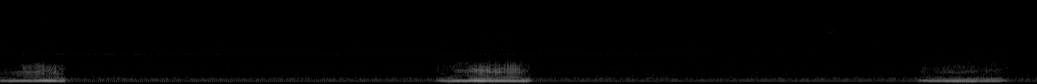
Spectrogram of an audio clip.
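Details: Loud snores from a sleeping male Shih Tzu nearly three years old, who reportedly cannot be woken: short buzzy inhalation snores recurring roughly every four to five seconds, separated by near-silent gaps.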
